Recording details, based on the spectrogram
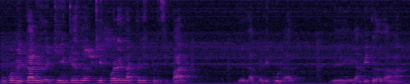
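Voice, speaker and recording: In a room with audible echo and noticeable background noise, a man with a high voice talks at a fairly quick pace, with ordinary pitch variation and long, frequent pauses. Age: 60s. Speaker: chess teacher and video host. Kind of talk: casual chat.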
